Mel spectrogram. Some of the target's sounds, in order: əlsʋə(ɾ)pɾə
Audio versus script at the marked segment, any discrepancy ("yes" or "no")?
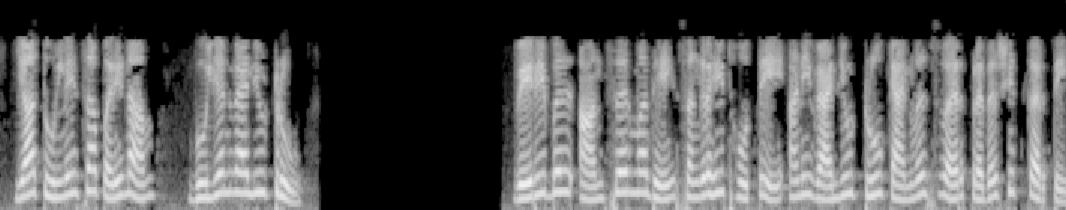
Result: no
